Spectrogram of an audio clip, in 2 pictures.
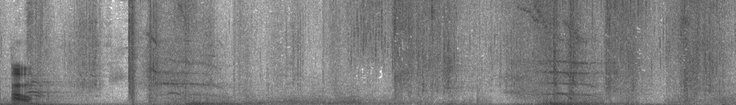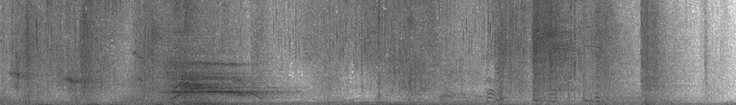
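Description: Heavy blows and crackling magic blasts crash during a fight with a large creature.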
